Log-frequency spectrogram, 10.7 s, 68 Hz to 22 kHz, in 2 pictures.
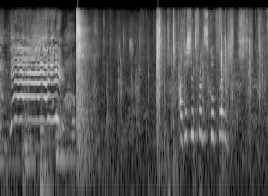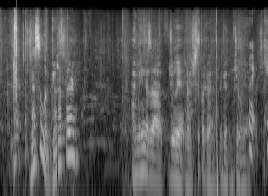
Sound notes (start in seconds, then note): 1.6 locker door slams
